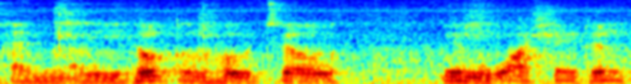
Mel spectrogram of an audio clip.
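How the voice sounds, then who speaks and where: A man talks at a very slow pace and a fairly high pitch, with ordinary pitch variation. Noticeable background noise and audible room echo are present. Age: 80s+. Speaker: war veteran. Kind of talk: casual chat.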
